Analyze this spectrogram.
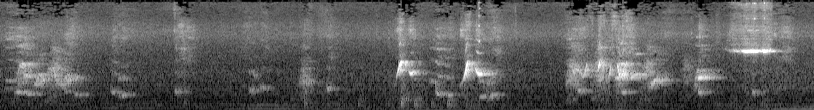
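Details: Home-raised mini pocket apple-head Chihuahua puppies in Monterrey, Nuevo León, Mexico, giving short, high, whiny squeals and whimpers in uneven bursts, some rising, with a louder cluster of overlapping cries in the second half and quiet pauses between.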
